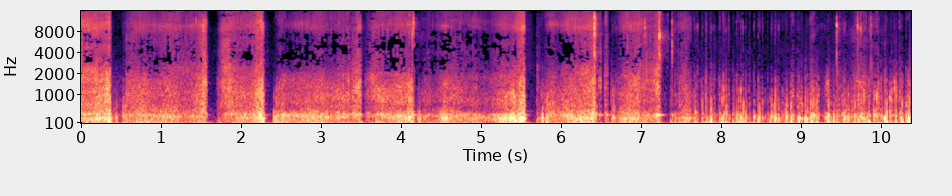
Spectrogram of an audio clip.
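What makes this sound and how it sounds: Long acrylic nails on both hands scratch a large, soft, porous dark grey foam windscreen on a microphone. The result is a dense, boomy, low rumbling scrape, broken by a few brief near-silent gaps. It grows busier and louder in the last few seconds.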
